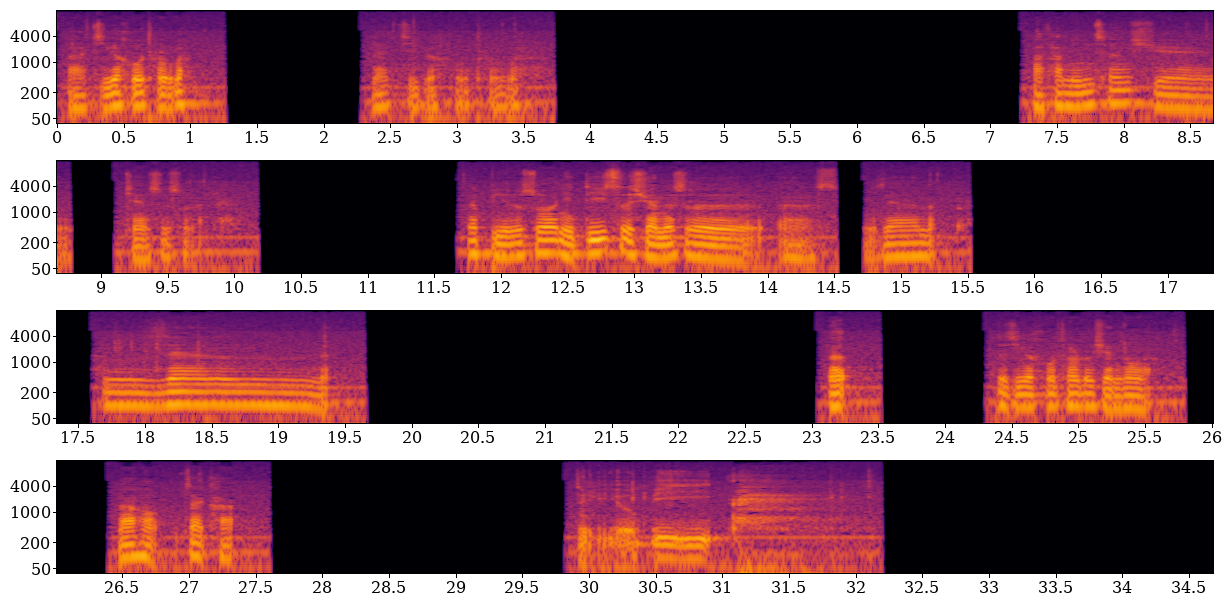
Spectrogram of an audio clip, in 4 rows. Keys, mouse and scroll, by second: 0.0 shift+a, 1.8-3.6 drag, 2.7 shift+d, 3.6 shift+d, 3.7 click, 3.7 right click, 5.3 b, 6.1-8.8 right drag, 8.9 a, 9.5-10.9 right drag, 9.7 g, 10.6 g, 10.9-12.3 drag, 12.0 a, 14.9 a, 18.1 n, 23.9-25.9 middle drag, 27.6 click.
